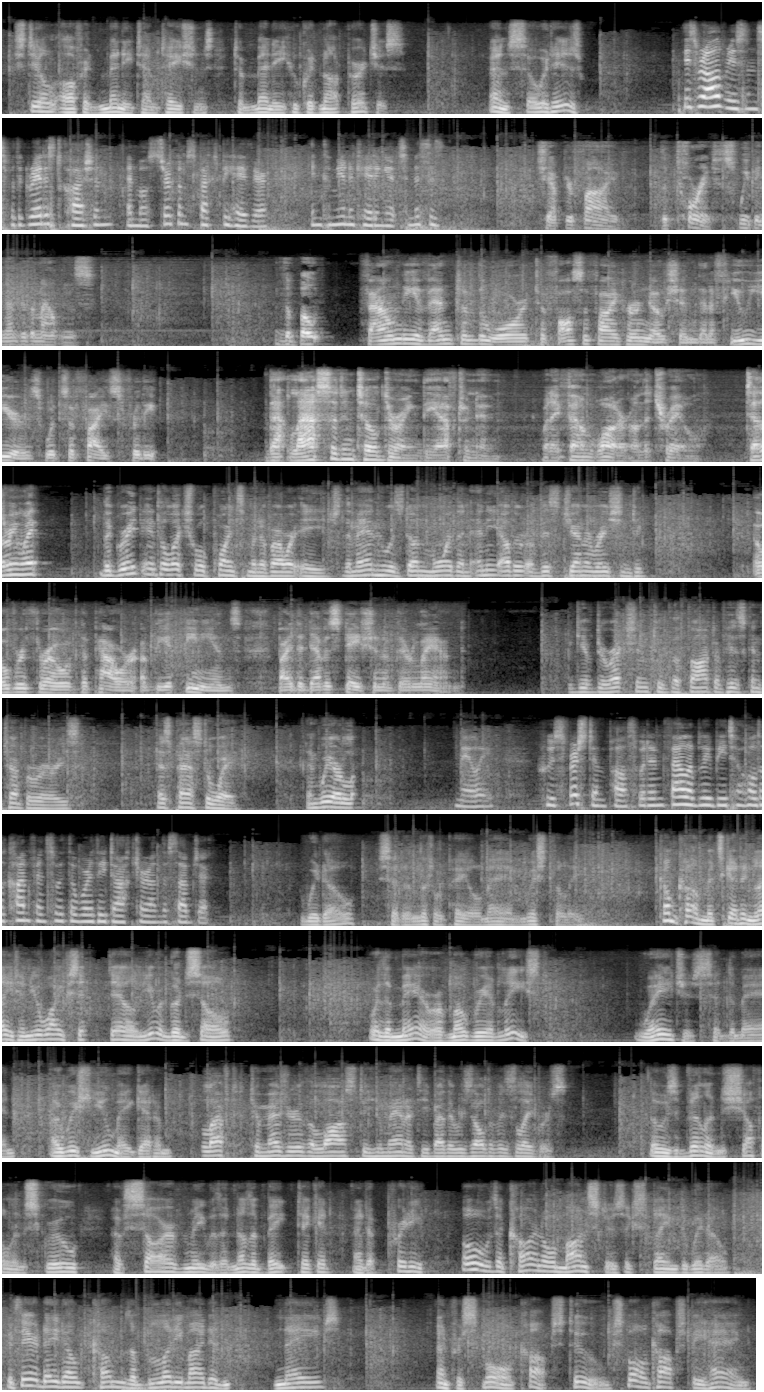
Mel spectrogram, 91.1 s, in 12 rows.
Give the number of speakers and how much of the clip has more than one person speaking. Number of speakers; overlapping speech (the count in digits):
6, no overlap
